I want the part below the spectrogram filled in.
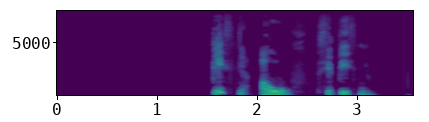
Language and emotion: Russian, positive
